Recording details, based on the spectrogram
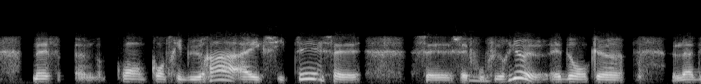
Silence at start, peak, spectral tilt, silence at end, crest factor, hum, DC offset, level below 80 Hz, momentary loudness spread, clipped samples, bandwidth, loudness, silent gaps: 0 s; -4 dBFS; -8 dB/octave; 0 s; 14 dB; none; under 0.1%; -56 dBFS; 12 LU; under 0.1%; 4.7 kHz; -18 LUFS; none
